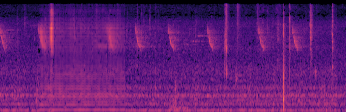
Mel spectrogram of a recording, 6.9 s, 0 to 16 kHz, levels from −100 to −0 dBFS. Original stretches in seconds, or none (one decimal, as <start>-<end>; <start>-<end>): 0.0-0.8; 2.5-6.9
